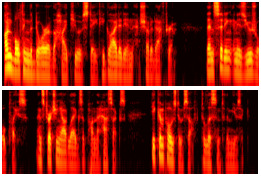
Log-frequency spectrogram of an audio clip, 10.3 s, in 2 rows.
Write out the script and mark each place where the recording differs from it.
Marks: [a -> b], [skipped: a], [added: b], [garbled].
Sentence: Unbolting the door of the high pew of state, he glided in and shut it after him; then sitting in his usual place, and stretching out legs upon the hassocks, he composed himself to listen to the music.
Unbolting the door of the high pew of state, he glided in and shut it after him; then sitting in his usual place, and stretching out legs upon the hassocks, he composed himself to listen to the music.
